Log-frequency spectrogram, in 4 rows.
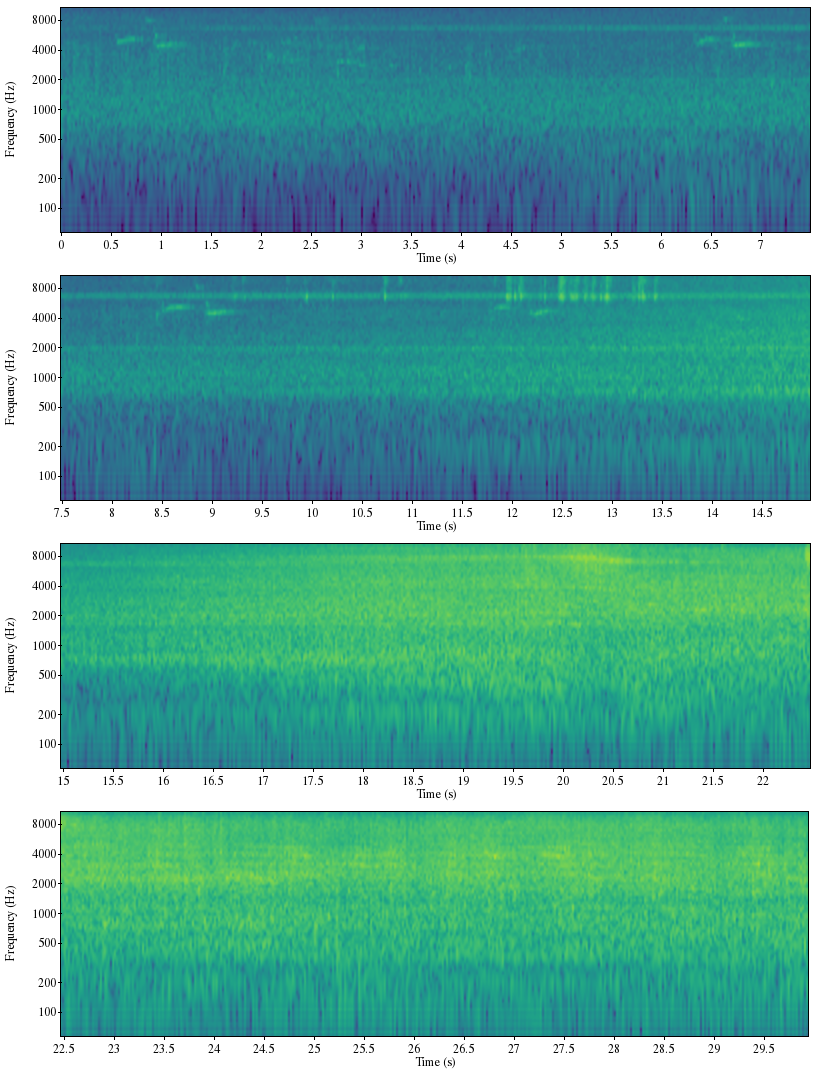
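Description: A Class 47 diesel locomotive with a Sulzer twelve-cylinder engine hauling a freight train, approaching and growing steadily louder. It is loudest as it passes at around eighteen seconds, and then a long rake of freight wagons rumbles and clatters by.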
